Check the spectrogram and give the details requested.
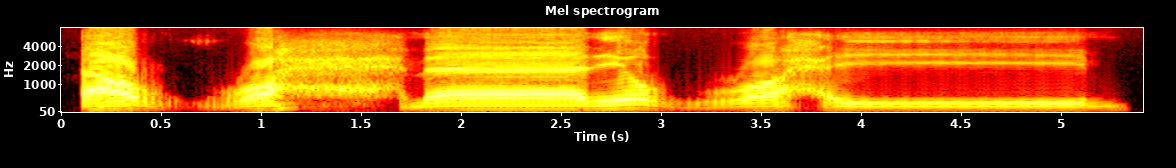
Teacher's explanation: hamasnya ana nampakkan benar-benar. Baru isti'la'nya pada ro juga seperti itu.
